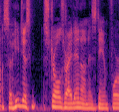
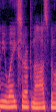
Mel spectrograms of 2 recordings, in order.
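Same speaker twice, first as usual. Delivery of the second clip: ordinary delivery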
